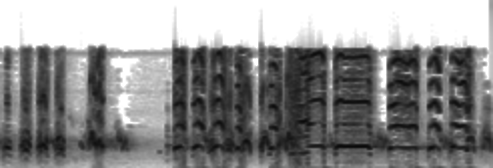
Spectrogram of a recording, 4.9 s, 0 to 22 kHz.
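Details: Midday at the Dunrovin Ranch nest, 27 June 2018, where an osprey holds a headless fish: a few sharp chirps, a short silence, then a dense string of loud, shrill, whistled yelps.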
